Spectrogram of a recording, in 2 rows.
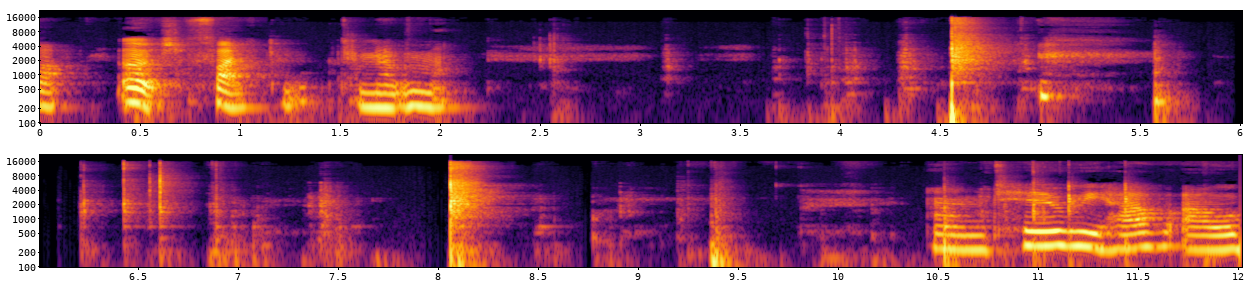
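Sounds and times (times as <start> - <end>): loud plastic snap: 4.5 - 5.0, 8.1 - 8.4
plastic pieces clicking together: 6.2 - 7.0.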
